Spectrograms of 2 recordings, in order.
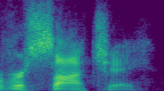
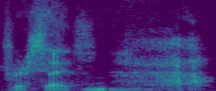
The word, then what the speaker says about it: Versace: Grizzlies I'm friends with his son Dave versus or Versace as some people like to say but really he pronounces it for safe all right well uh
